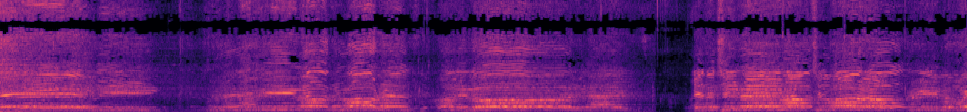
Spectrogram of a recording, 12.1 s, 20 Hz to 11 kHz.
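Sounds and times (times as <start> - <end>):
crowd singing together: 0.0 - 12.0.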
